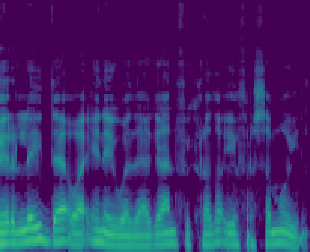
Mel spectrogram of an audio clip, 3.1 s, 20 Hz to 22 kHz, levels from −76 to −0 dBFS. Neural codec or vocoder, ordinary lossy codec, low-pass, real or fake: none; none; none; real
